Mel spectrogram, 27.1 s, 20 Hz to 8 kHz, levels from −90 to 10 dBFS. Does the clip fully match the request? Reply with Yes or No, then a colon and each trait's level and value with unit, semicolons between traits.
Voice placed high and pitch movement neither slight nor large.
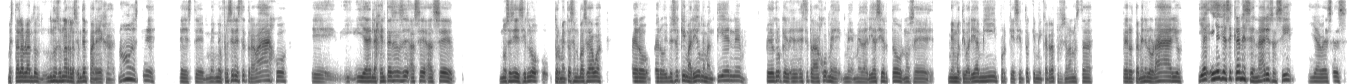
No: low, 135 Hz; average, 3.1 semitones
